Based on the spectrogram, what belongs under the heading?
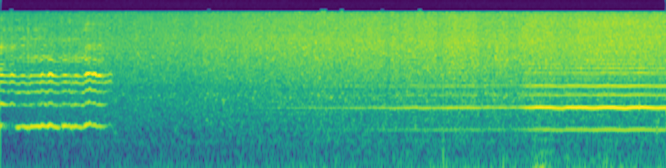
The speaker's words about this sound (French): Voilà, donc vous avez certainement déjà entendu ce type de son agaçant. C'est ce qu'on connaît du moustique.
